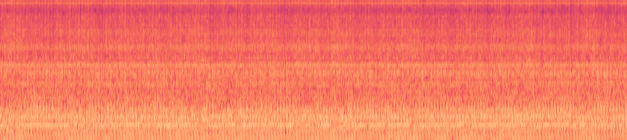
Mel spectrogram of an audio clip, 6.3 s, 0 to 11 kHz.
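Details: Nissan Note NISMO e-POWER (HR12 engine), bought used, about six months after delivery, owner suspects a faulty sensor; steady idle with faint irregular ticking about three times a second over engine hum; engine abnormal noise at idle, cause unclear.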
